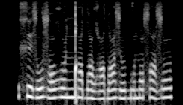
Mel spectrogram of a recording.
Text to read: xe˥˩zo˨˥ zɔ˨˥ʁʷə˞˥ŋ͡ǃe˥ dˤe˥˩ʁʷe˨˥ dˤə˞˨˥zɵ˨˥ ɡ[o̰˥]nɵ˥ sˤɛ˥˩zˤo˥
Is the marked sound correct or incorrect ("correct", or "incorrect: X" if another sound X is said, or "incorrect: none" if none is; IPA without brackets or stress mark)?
incorrect: o˥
